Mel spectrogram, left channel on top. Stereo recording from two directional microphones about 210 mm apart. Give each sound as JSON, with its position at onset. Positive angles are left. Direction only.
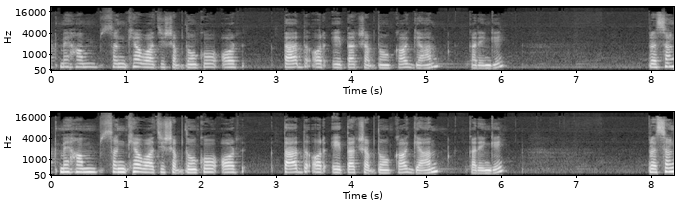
{"t": 0.0, "sound": "speech", "side_deg": -50}
{"t": 7.9, "sound": "speech", "side_deg": -45}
